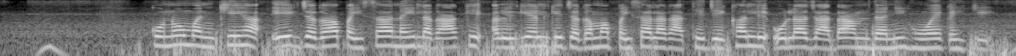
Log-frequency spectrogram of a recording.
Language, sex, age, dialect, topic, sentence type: Chhattisgarhi, female, 25-30, Western/Budati/Khatahi, banking, statement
